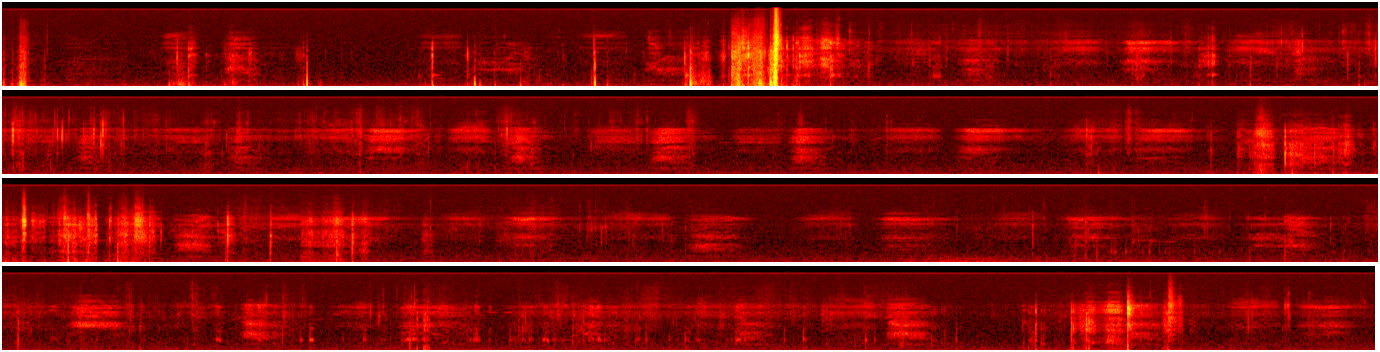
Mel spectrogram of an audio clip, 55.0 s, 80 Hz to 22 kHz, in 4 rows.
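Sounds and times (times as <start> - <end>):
grass and twigs crackling: 0.0 - 55.0
person breathing hard: 0.6 - 2.8, 7.9 - 55.0
footsteps through undergrowth: 7.0 - 20.8, 37.7 - 50.4.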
